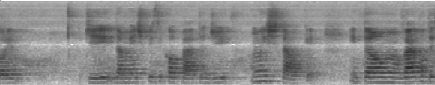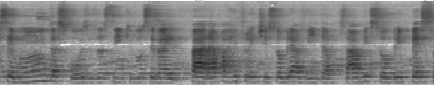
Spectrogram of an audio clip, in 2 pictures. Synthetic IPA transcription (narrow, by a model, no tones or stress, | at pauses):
ɔɾjɐ | d͡ʒɪd̪ɐmẽʃpisikɔpat̪ɐd͡ʒɪ | ũiʃt̪awkḛ | ḛ̃t̪ɐ̃w̃vajakõnt̪eseɾmũj̃t̪ɐskojzɐzasĩkɪvosevajpaɾapɾɐɦeflet͡ʃiɾsobɾɪɐvid̪ɐsabɪsobɾɪpes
